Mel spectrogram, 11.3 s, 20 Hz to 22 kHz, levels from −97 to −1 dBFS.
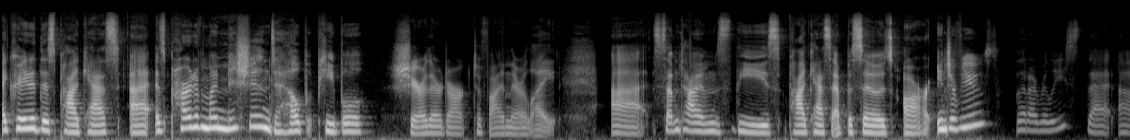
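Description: No technical faults are audible.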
